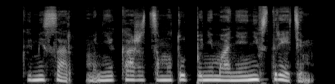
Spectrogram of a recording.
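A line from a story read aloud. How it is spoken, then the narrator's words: Whisper. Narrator (Russian): прошептала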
